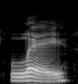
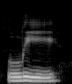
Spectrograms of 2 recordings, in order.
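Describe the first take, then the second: First: The name has the vowel of 'day'. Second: The name has the vowel of 'see'. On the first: This is the traditional Vietnamese way of saying the name. "the traditional pronunciation of the last name L-E is Lay" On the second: This is the American way of saying the name. "I'm used to calling myself Lee"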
